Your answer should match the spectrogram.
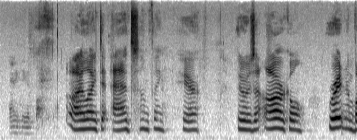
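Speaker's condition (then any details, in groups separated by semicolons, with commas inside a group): Parkinson's disease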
